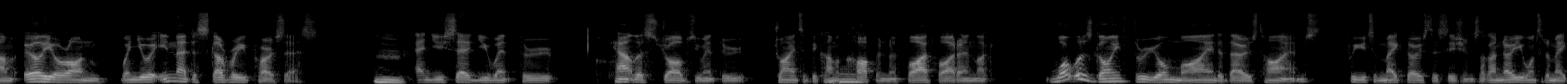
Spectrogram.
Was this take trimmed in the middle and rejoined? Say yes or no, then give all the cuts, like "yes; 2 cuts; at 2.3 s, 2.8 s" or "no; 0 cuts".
yes; 1 cut; at 3.5 s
